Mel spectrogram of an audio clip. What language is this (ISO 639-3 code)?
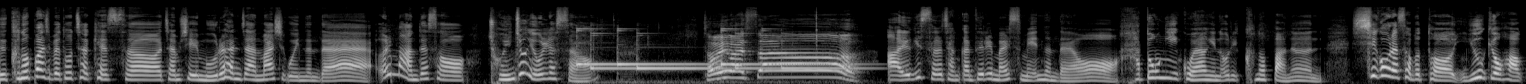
kor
